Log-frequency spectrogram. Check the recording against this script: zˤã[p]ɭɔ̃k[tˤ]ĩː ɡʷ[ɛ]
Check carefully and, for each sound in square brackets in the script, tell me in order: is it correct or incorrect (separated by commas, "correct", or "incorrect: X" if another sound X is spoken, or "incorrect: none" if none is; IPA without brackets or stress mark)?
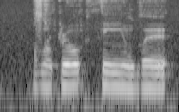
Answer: incorrect: k, incorrect: θ, incorrect: ɘ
